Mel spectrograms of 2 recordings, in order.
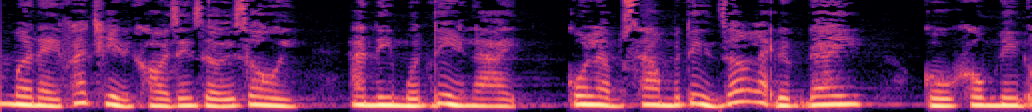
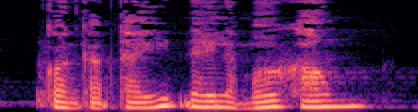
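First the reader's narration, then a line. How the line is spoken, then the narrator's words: Low, seductive voice. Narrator (Vietnamese): Giọng nói Bạch Tiến Vũ trầm lắng giống như đang đầu độc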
